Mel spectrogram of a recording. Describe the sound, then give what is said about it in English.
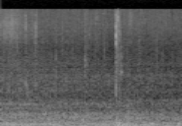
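A car driving up to a park gives a steady, low engine and road rumble, even and continuous throughout, with no voices. “Okay, so I'm driving up to the park now.”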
